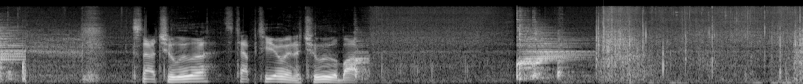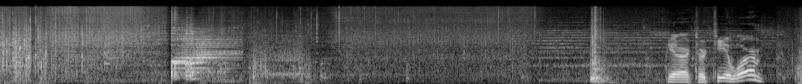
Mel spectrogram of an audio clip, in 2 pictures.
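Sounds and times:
food sizzling in skillet: 3.6 - 14.8.

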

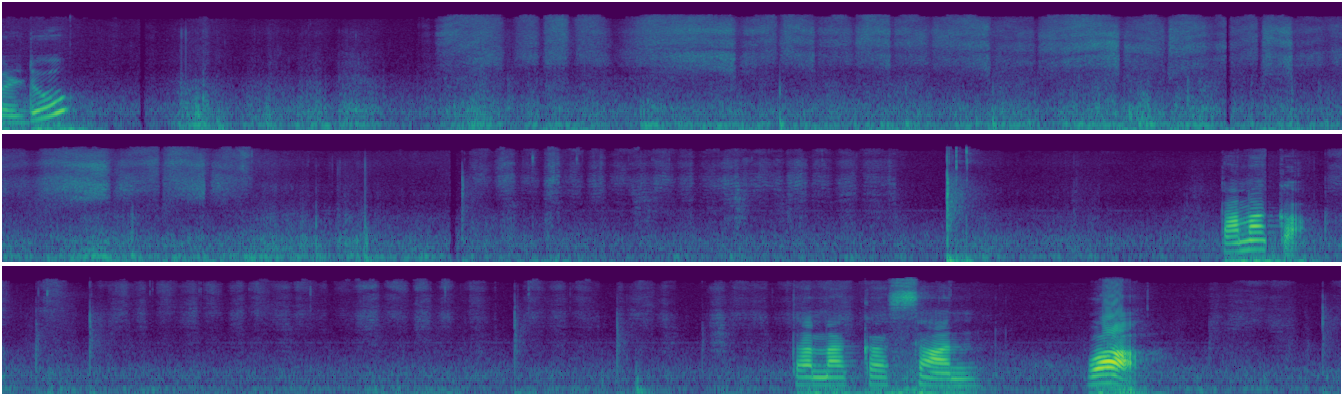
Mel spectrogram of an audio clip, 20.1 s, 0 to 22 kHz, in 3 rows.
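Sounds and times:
chalk writing on board: 2.2 - 8.0, 9.0 - 11.2, 13.3 - 17.5, 19.4 - 20.0
eraser wiping chalkboard: 2.2 - 8.0, 9.0 - 11.2, 13.3 - 17.5, 19.4 - 20.0.

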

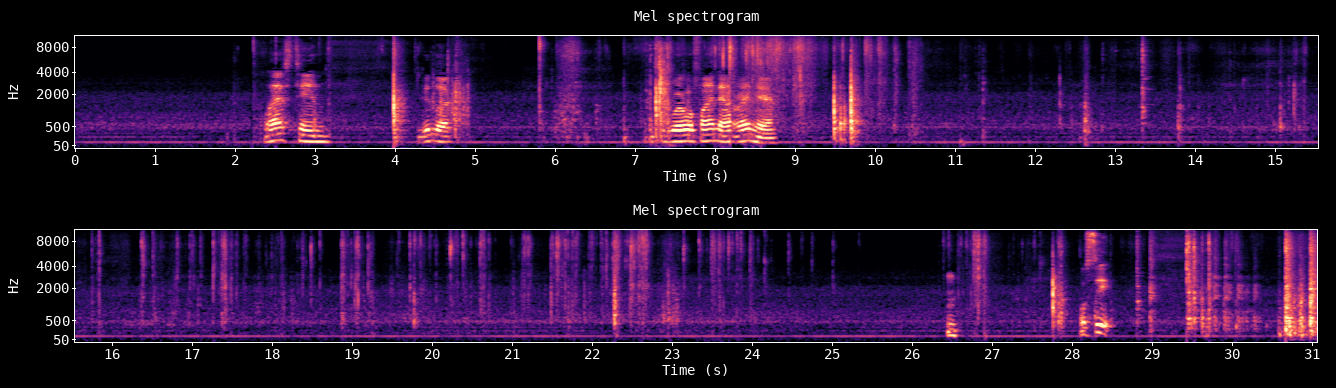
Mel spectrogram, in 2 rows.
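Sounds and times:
plastic wrap crinkling: 7.2 - 10.7, 15.0 - 25.1, 26.4 - 28.0.

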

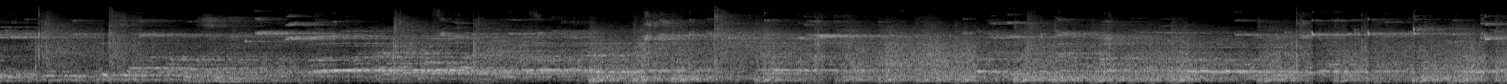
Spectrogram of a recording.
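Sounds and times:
ball hitting floor and boards: 0.3 - 1.4, 5.9 - 12.0, 12.6 - 15.0.

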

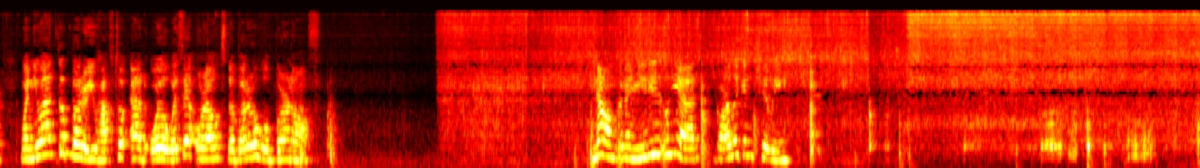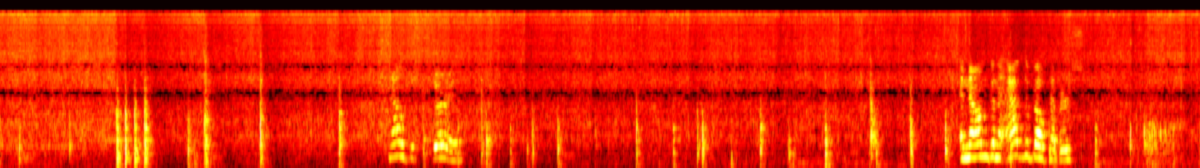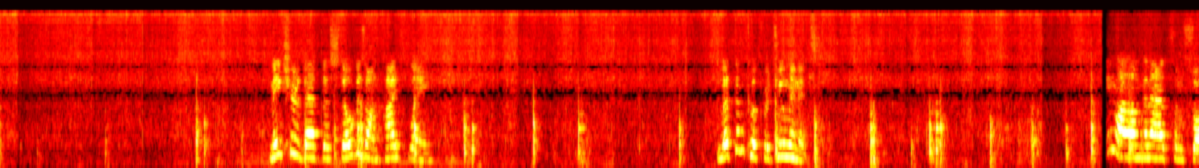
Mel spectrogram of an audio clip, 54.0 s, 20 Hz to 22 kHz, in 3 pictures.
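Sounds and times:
garlic sizzling in hot oil: 6.6 - 53.9
wooden spatula knocking on pan: 19.7 - 21.2
wooden spatula knocking pan: 19.7 - 21.2, 38.9 - 39.3, 40.5 - 43.2, 49.0 - 53.2.

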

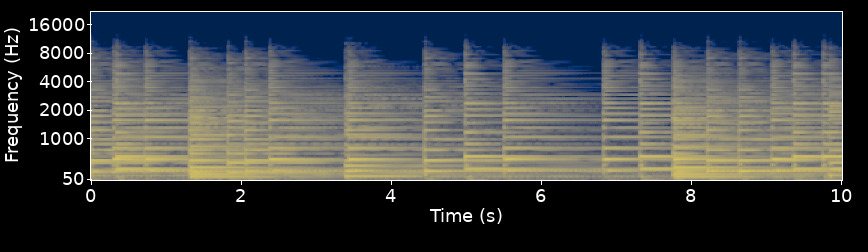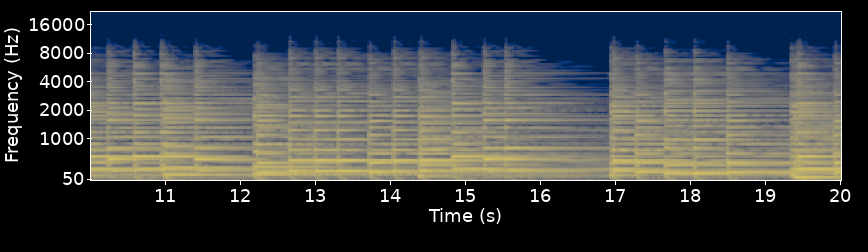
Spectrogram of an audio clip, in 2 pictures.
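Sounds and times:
piano music: 0.0 - 20.0.

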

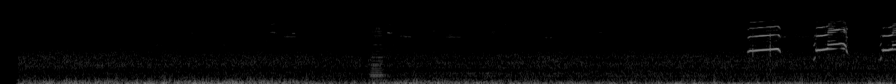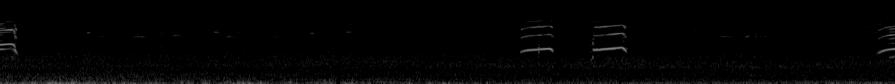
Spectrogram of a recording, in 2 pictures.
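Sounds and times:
eagle high piping calls: 7.5 - 9.2, 14.2 - 15.3, 17.7 - 17.9.

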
